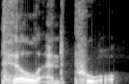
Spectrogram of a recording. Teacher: you'll notice that there is a puff of air that escapes your mouth when you say a word like pool, right? There is a strong burst of air. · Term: aspirated P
